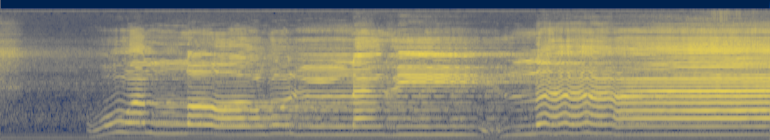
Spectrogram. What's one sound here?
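A second man chants slowly and drawn-out through a microphone.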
